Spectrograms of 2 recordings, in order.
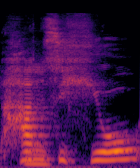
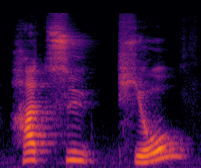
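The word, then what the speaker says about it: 発表: Quand on les a mis ensemble, ça nous donnerait logiquement hatsuhyo. Mais hatsuhyo, c'est super compliqué à Ouais. prononcer pour un japonais. Du coup, le mot a été transformé avec Hatsubio. l'accent Ah non, Pyo. sur le hi, hein, sur le hyo, qui devient hatsupyo.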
